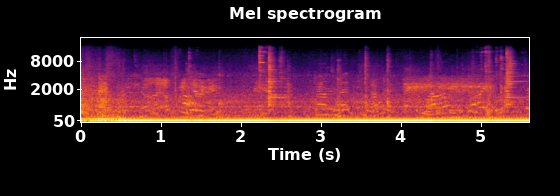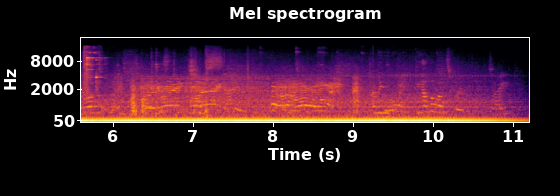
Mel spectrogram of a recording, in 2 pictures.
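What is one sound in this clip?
A man talks casually over the engine noise.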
